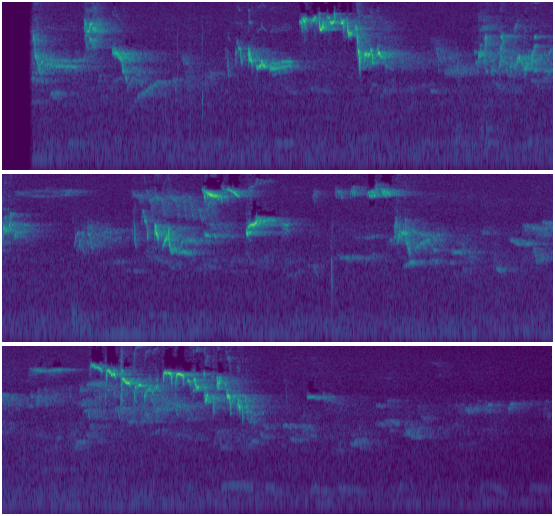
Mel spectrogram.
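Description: Birds chirping and singing in short phrases of quick, high twittering, with brief pauses between them.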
